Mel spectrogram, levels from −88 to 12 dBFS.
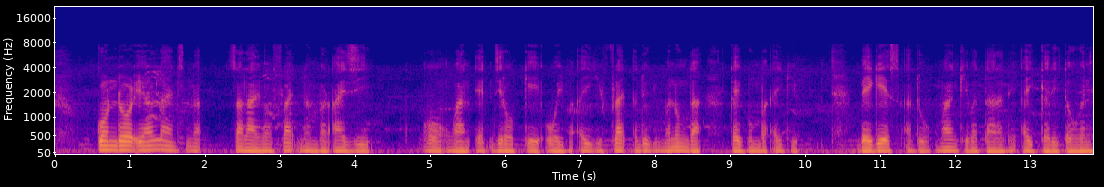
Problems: background sounds at intervals, background conversations at intervals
